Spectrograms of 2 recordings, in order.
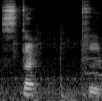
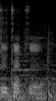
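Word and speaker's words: すてき: I thought steki was the same, but it's suteki.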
